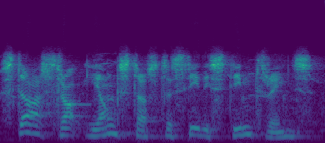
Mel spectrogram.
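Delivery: ordinary talk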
